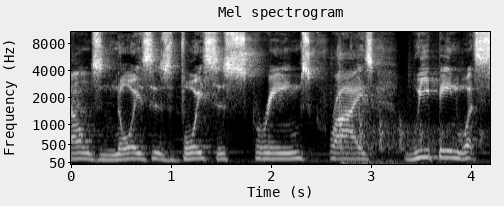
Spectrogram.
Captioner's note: door bangs shut & echos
